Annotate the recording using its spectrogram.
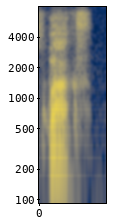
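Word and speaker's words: Spaqz: Spark, how do you pronounce Sparks? S-P-A-Q-Z, but it's pronounced Sparks.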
